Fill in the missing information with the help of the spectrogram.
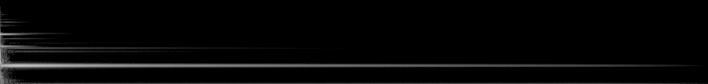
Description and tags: Sample of a saron key from an iron gamelan. Basic mic, some compression. The note is pelog 5, approximately an 'A'
pelog, saron, gamelan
